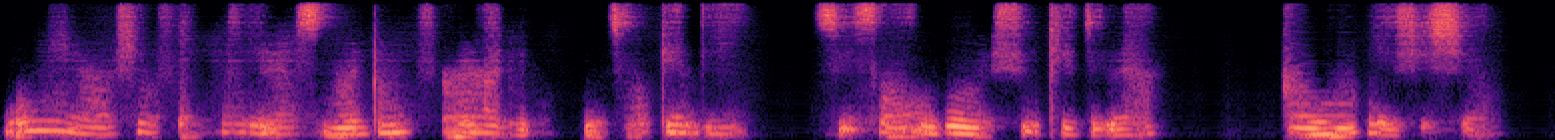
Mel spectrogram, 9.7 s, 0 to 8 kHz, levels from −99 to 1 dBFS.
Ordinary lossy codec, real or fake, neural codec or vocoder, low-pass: none; fake; codec, 44.1 kHz, 0.9 kbps, DAC; 7.2 kHz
